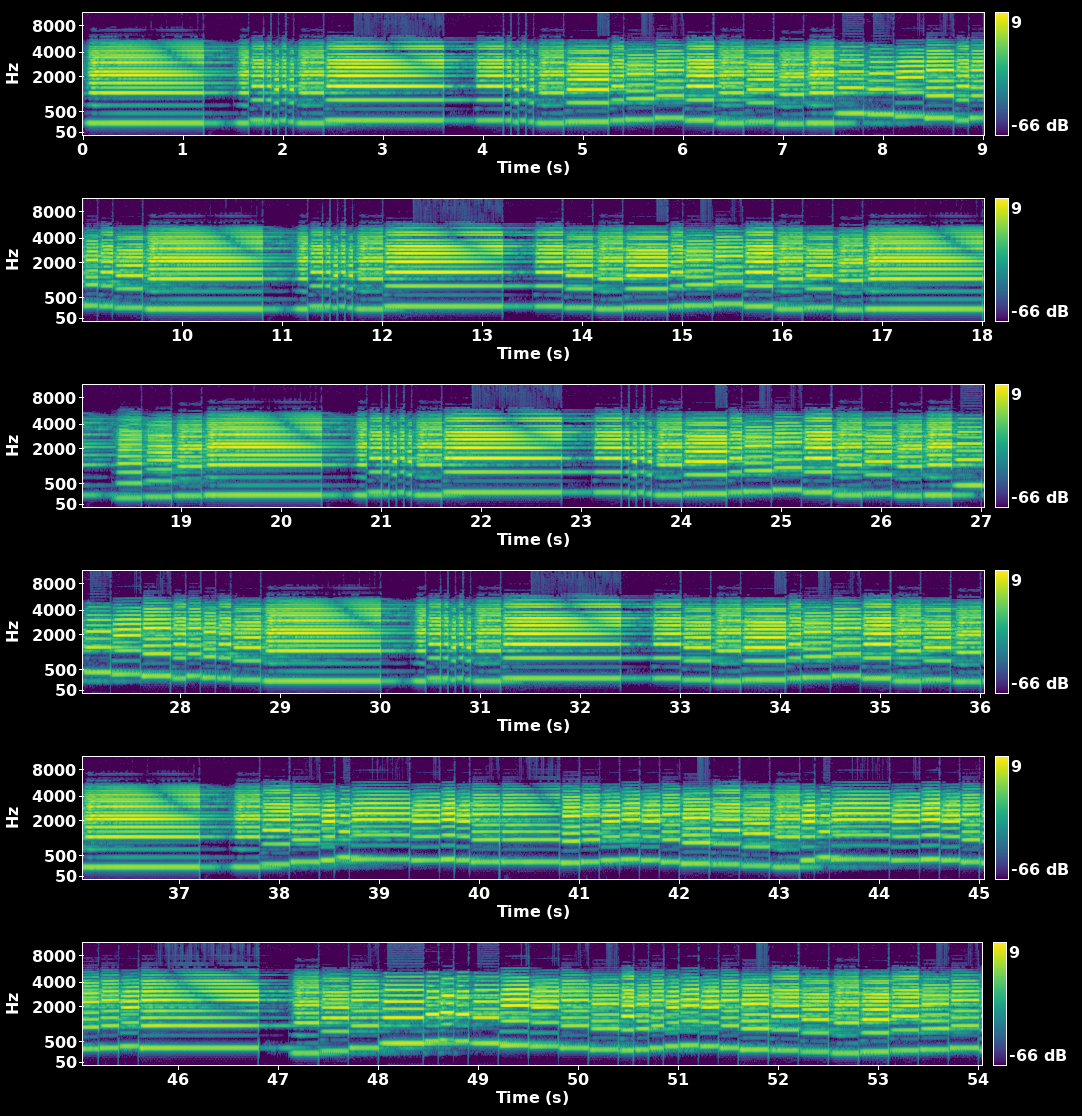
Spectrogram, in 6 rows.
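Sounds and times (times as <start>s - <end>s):
klezmer bulgar music: 0.0s - 54.0s.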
